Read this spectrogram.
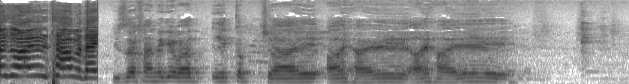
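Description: A young man sings lazily close by.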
